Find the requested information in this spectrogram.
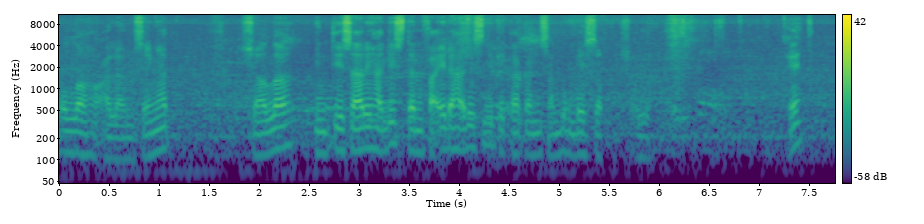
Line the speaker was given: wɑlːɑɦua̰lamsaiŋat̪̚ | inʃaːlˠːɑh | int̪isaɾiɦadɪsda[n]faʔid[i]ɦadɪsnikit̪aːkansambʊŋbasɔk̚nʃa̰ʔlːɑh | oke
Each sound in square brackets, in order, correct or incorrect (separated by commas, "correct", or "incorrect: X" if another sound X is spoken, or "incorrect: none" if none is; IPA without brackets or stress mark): correct, incorrect: a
